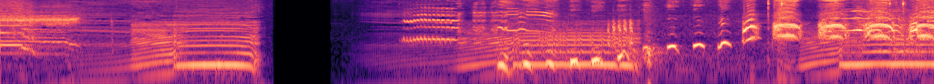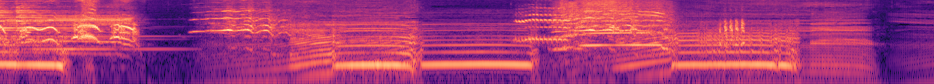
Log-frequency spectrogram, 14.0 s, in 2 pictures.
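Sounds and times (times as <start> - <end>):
short rising squeaks: 3.8 - 5.7
cow mooing: 6.0 - 14.0.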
